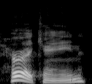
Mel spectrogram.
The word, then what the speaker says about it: Hurricane: refer to it as hurricane they refer to it as hurricane hurricane hurricane hurricane west virginia hey where are you from hurricane really they almost say it in one syllable it's it's really it's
